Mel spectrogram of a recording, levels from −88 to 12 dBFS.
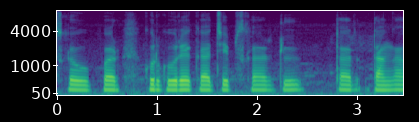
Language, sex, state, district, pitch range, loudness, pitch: Hindi, female, Jharkhand, Garhwa, 125-130 Hz, -16 LUFS, 130 Hz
